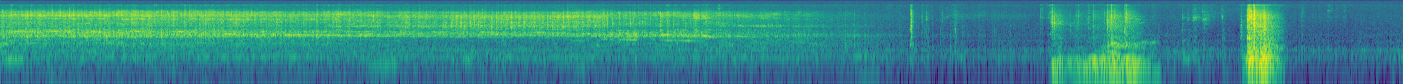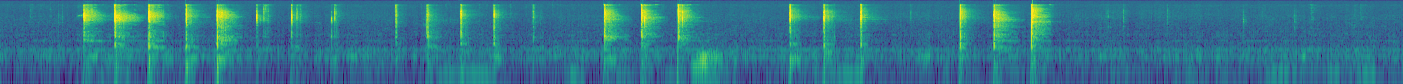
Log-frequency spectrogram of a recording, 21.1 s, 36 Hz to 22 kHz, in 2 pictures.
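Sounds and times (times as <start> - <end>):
sharp plastic clicks and taps: 11.1 - 15.8, 16.4 - 17.1, 17.7 - 18.4.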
